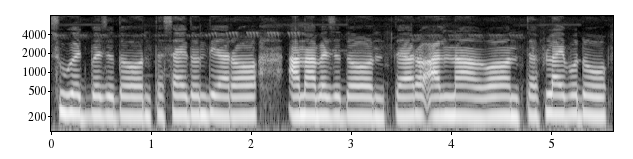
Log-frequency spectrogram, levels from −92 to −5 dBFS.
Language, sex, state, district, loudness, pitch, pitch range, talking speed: Chakma, female, Tripura, Unakoti, -17 LUFS, 205 Hz, 205-210 Hz, 160 wpm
